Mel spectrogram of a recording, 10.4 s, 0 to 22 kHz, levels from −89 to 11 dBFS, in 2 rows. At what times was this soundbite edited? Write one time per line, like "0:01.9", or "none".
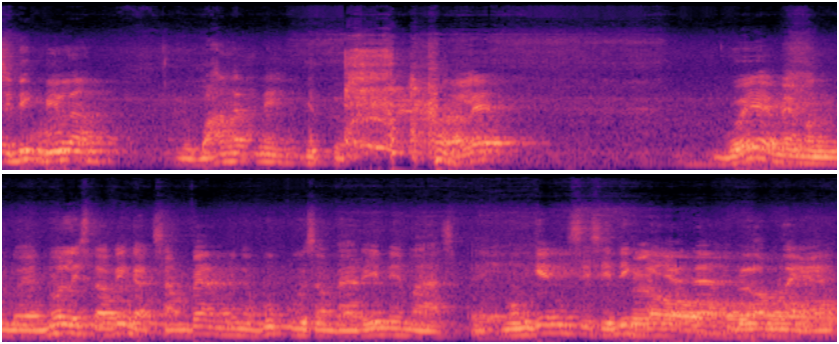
none

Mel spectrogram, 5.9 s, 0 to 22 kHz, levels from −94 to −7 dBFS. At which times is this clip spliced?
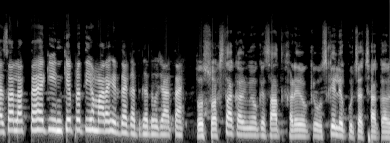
0:02.8

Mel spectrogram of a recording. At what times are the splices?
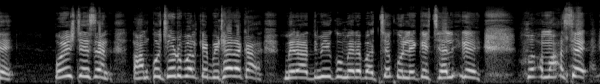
none

